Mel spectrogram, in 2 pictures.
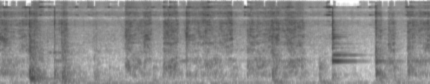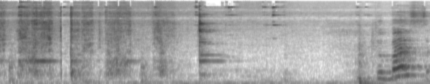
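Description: Carrot halwa with cardamom and dry fruits being stirred in a metal pan, with repeated scraping strokes and clinks of a spoon against the pan over a faint sizzle, close and moderately loud, while a voice talks through much of it.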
